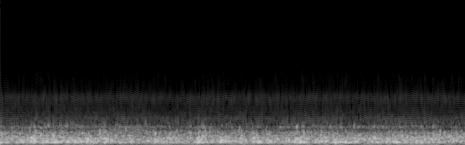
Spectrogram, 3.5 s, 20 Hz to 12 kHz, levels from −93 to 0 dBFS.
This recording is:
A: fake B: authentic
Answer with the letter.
A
